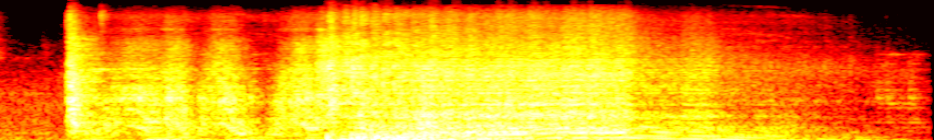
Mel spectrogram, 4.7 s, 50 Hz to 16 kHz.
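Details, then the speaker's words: Classic Porsche 924, first start in over 30 years, cranked at part throttle: engine catches and revs briefly, then fades and dies within seconds; starts then stalls, suspected insufficient cold-start fuel or ignition not holding after key release, unconfirmed. "it doesn't want to stay alive. It doesn't want to stay alive, it's run. But it is starting, which But means it's firing in the right that could be the place."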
